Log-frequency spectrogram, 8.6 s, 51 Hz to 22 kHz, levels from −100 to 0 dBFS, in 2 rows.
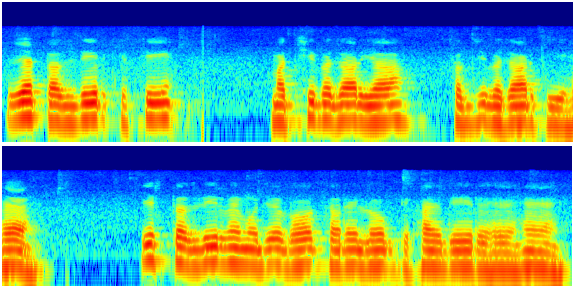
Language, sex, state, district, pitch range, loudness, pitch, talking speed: Hindi, male, Arunachal Pradesh, Lower Dibang Valley, 120-130 Hz, -18 LUFS, 125 Hz, 145 wpm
